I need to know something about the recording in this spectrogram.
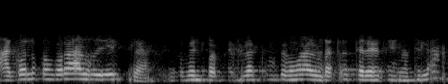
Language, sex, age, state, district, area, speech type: Odia, female, 45-60, Odisha, Angul, rural, conversation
